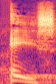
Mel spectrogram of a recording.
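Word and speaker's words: ace (εἰς): There are other prepositions, for example, eis, E-I-S, sometimes pronounced ace in the Greek, and that's translated as into.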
